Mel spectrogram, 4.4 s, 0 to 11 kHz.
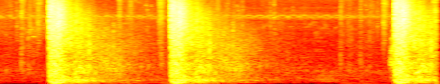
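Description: Three loud, close pistol gunshots in Assassin's Creed 4 Black Flag, spaced about a second or more apart, each with a booming echoing tail.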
